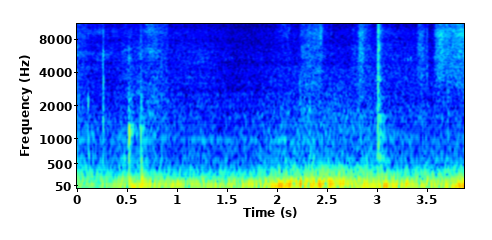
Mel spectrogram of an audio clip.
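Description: A few brief mechanical clunks and clicks as a 4x4 transfer case disengages over a steady low vehicle idle, then a soft whirring under the engine rumble.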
